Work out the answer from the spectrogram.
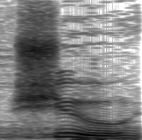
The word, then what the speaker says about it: Xu: system pinion so like shu is usually spelled XU if you see a Chinese person's name and there's an exent you pronounce it like an sh in English not like a z which people tend to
